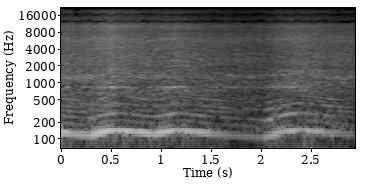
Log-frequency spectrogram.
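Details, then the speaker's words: TATA CNG car that would not rev, not cured by a new throttle body, now revs up twice cleanly and evenly with no stumble after new spark plugs; normal revving. "ฮะโอเคเร่งขึ้นปกติแล้ว"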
